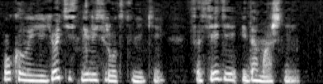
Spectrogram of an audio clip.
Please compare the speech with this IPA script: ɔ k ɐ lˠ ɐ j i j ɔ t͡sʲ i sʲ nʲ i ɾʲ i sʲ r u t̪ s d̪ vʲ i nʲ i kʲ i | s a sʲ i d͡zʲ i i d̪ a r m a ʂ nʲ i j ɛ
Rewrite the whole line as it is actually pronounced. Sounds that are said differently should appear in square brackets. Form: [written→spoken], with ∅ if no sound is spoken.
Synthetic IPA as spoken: ɔ k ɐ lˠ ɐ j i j ɔ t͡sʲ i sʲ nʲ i [ɾʲ→lʲ] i sʲ r [u→ɔ] t̪ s [d̪→t̪] vʲ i nʲ i kʲ i | s a sʲ [i→e] d͡zʲ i i d̪ a [r→∅] m a ʂ nʲ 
